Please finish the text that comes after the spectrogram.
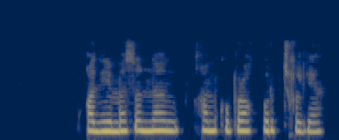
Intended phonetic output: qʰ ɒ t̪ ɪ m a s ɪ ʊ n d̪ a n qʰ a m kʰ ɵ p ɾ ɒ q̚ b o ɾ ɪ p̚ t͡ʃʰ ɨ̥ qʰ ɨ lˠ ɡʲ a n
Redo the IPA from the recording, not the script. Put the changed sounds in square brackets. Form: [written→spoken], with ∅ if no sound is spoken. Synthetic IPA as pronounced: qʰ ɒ [t̪→d̪] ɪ m a s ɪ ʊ n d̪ a n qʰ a m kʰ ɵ p ɾ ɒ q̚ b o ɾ ɪ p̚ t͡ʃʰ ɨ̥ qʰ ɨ lˠ ɡʲ a n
